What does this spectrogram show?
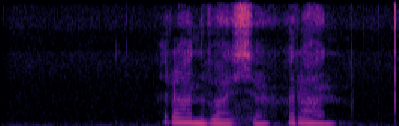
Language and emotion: Russian, sad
